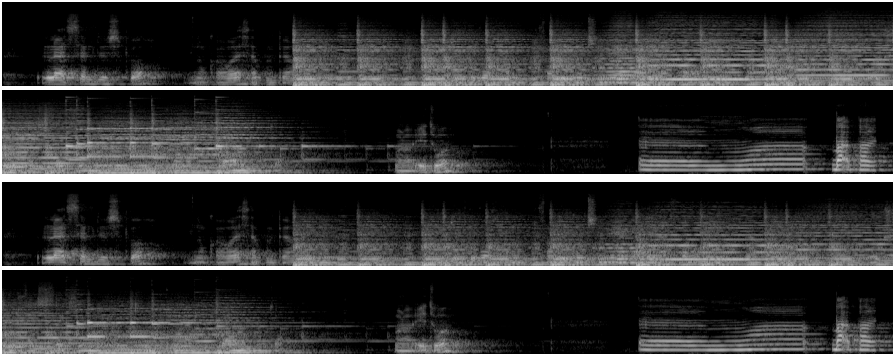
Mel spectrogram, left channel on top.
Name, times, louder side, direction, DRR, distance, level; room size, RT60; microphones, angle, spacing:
voice 1, 0.3-1.5 1.8-3.6 4.4-8.0 8.6-11.8 12.8-13.5, left 1 dB, 15° right, 1.4 m, -33 dB
sound 1, 2.9-12.3 12.8-12.9, left 2 dB, 35° left, 1.4 m, -26 dB
voice 2, 15.3-17.7, equal, 10° left, 0.9 m, -27 dB
29.0 x 20.0 x 9.2 m
head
